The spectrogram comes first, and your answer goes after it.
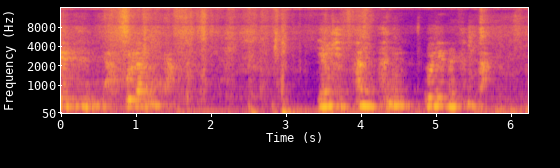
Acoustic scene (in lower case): elevator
